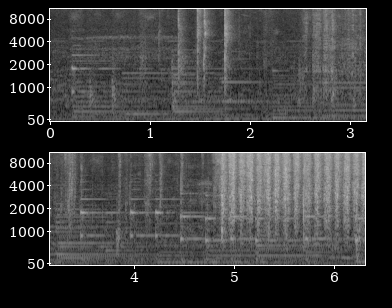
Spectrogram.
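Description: Soft background music with sustained notes. About five seconds in, a fast scraping, rubbing noise starts and grows louder.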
